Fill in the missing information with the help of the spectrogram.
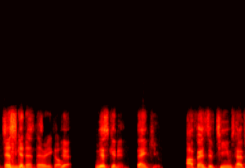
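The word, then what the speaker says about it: Niskanen: caps defenseman Matt miss concern how do you pronounce his name is Canaan quote dissidence if just gonna there you go miss cannon thank you offensive teams have certain tendencies certain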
